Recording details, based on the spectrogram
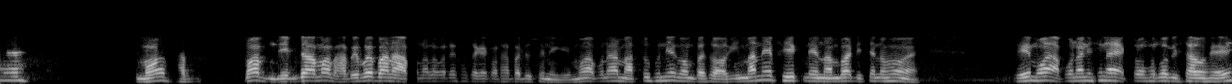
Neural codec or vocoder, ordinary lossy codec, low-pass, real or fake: none; none; 3.6 kHz; real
